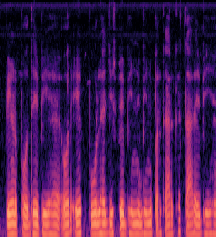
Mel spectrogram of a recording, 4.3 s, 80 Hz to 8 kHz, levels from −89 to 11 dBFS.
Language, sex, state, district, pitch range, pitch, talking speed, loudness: Hindi, male, Jharkhand, Palamu, 125-130 Hz, 125 Hz, 220 wpm, -16 LUFS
